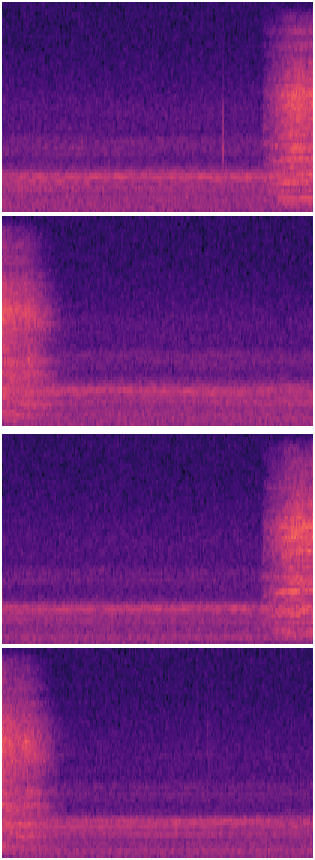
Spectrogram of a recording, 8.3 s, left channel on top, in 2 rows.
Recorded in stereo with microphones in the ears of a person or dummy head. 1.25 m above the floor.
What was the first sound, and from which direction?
A blender, 25° right (ahead or behind).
